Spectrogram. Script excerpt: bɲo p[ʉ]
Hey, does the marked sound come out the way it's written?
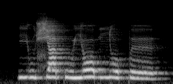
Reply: no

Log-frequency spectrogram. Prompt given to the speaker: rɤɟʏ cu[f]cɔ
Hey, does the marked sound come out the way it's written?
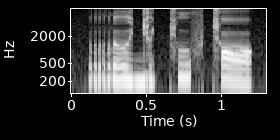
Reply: yes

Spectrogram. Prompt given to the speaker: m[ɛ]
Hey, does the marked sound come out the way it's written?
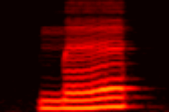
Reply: yes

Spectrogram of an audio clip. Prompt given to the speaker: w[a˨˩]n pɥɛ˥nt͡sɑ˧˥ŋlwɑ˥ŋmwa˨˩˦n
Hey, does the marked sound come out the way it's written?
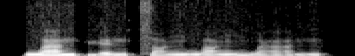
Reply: no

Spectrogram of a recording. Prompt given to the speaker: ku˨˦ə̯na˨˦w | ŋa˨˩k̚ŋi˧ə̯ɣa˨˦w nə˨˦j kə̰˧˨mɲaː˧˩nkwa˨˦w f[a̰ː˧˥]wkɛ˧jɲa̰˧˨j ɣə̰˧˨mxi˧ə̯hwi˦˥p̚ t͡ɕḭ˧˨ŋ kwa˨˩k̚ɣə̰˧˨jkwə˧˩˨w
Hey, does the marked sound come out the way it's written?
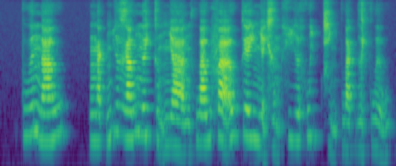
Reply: yes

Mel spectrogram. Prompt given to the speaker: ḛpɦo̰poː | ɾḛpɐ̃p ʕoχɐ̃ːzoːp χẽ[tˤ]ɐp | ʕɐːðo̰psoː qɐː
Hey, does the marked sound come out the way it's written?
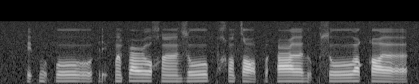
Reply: yes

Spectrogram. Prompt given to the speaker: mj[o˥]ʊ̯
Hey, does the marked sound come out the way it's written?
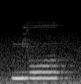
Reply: yes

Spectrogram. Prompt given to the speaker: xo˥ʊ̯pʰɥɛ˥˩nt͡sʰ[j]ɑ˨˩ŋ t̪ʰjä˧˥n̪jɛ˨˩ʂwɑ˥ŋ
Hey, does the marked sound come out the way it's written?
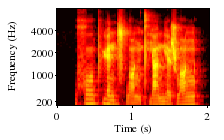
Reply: no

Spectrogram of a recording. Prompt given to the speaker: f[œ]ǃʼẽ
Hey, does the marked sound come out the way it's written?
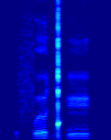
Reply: no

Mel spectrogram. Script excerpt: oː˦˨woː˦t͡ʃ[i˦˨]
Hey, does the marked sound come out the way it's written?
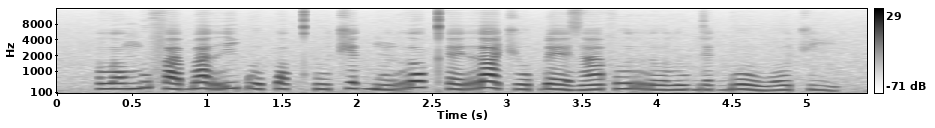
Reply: yes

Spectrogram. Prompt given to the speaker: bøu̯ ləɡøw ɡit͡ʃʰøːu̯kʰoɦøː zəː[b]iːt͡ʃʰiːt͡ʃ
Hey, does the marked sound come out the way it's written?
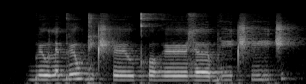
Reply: yes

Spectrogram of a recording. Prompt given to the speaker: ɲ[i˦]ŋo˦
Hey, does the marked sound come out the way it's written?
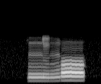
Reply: no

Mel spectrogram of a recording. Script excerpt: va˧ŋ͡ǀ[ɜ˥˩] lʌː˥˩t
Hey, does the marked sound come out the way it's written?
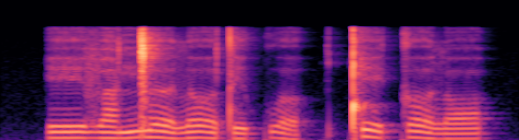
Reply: yes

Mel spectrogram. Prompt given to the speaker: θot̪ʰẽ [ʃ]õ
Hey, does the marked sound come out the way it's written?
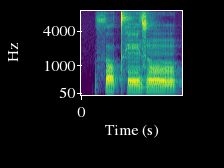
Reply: no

